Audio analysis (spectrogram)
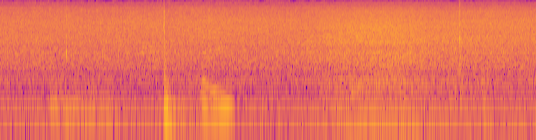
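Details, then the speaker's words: After clutch kit replacement (disc, pressure plate, release bearing), engine cold: the engine idles then revs smoothly and falls back, with no grinding, chirp or rattle from the clutch with the pedal pressed; the repair is good. "sobra a ver con un recambio ahí y le sobra y ahí y ruido nada y con el embrague apretado nada así que esto quedó bien"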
